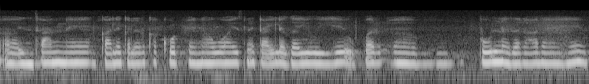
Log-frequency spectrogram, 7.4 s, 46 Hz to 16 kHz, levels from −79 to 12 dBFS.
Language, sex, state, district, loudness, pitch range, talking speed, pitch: Hindi, female, Chhattisgarh, Korba, -14 LUFS, 200-215 Hz, 180 wpm, 205 Hz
